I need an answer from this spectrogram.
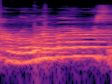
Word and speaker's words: coronavirus: And I remember asking my producer, coronavirus? Like, you say it like that, coronavirus, in my ear. She's like, yeah, that's how you say it. I'm like, Corona like the beer?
